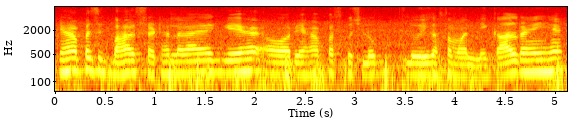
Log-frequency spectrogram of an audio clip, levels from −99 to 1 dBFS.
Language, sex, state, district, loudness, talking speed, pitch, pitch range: Hindi, male, Madhya Pradesh, Katni, -17 LUFS, 220 wpm, 160 Hz, 150-175 Hz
